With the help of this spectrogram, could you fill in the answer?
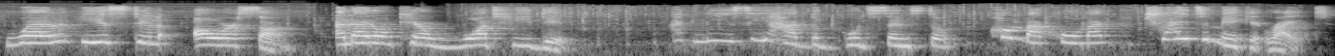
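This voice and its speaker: A woman's voice: sits high, big pitch swings, slow pace, slight background noise, full character voice, poor audio. A woman playing a firm, protective mother who scolds her grown daughter in a radio drama. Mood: stern. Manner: stern and scolding.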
